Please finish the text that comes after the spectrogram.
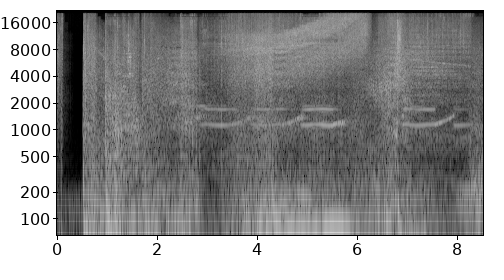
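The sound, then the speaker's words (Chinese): After a moment of silence, a sudden loud explosion bursts in and gives way to a sustained roaring rumble, with repeated high-pitched electronic alarm tones sounding over it. “但是爆炸制造的强气流并没使飞船靠近飞行器太多”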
